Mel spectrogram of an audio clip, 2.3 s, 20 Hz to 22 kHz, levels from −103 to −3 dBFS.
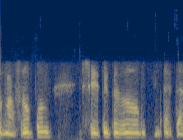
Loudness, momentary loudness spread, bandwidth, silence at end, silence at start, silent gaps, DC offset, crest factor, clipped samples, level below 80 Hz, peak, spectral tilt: -28 LUFS; 11 LU; 3.9 kHz; 0 s; 0 s; none; under 0.1%; 18 dB; under 0.1%; -70 dBFS; -12 dBFS; -9.5 dB/octave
